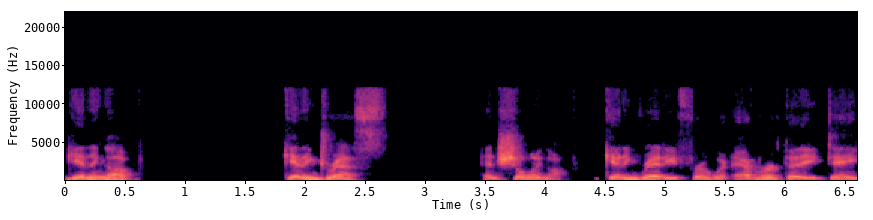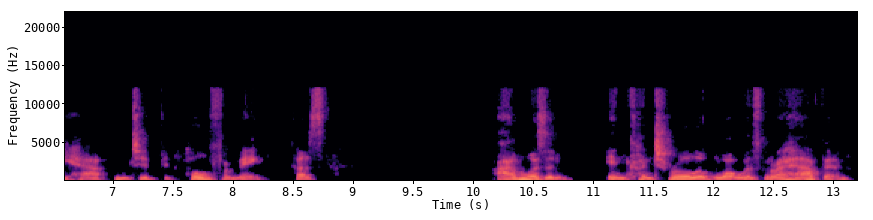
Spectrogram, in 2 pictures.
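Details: Woman five years after a stroke who says she has aphasia, apraxia of speech and dysarthria, and that her speech can sometimes be hard to understand. Aphasia with apraxia of speech and dysarthria.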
